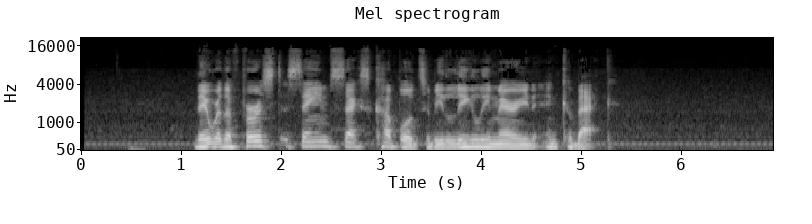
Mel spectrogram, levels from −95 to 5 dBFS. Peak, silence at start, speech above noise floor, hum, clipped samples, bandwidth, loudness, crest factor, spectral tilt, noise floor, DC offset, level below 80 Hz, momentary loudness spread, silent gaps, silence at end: -2 dBFS; 1.15 s; 34 dB; none; under 0.1%; 13.5 kHz; -19 LUFS; 18 dB; -5.5 dB/octave; -53 dBFS; under 0.1%; -56 dBFS; 8 LU; none; 1.8 s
